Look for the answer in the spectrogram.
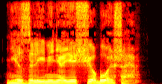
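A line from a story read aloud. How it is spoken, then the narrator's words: Menacing. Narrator (Russian): грозно проговорил Денис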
